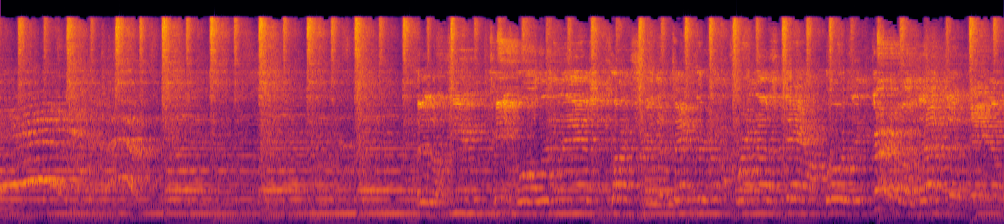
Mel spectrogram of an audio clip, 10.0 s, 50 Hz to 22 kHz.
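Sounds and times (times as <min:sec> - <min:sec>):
slide electric guitar: 0:00.0 - 0:10.0
steady beat: 0:00.0 - 0:10.0
strummed acoustic guitar: 0:00.8 - 0:10.0.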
